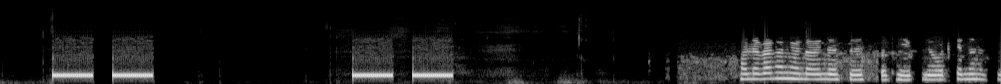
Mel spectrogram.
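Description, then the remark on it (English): A telephone ringback tone, from a call to a Domino's pizza shop in Perth, sounds in two double-pulse rings, clear and steady, with faint clicks after. A voice then comes on the line, talking at the end. “I'm ringing them in Perth.”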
